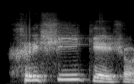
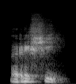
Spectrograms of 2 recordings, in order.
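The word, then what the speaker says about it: हृषीकेश: Aprameyo Hrishikesho, not Rishi. Okay, so some people will pronounce it Rishi. It is not Rishi, it is Hrishikeshah Bhadmanabho Maraprabhu Vishwakarma Manustvashta Stavishtah Stavirodhruvah.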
